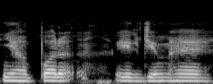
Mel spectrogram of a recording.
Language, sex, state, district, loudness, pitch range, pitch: Hindi, male, Uttar Pradesh, Shamli, -15 LUFS, 160-170 Hz, 165 Hz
